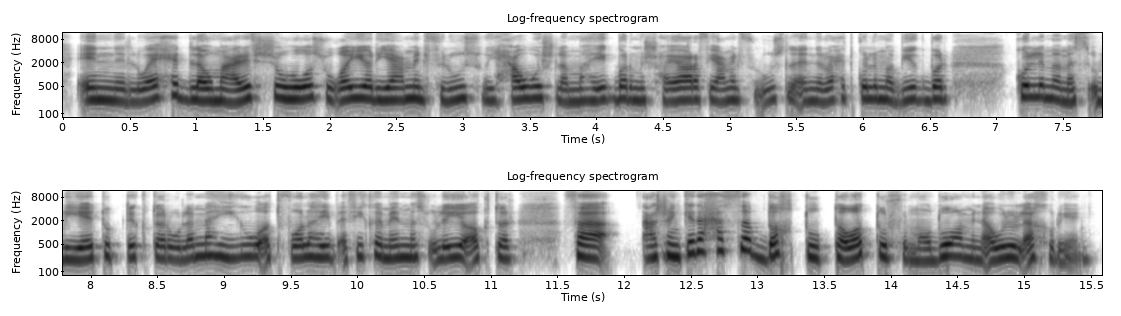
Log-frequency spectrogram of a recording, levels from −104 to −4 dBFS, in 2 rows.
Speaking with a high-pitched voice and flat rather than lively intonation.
Yes: high, 230 Hz; narrow, 2.1 semitones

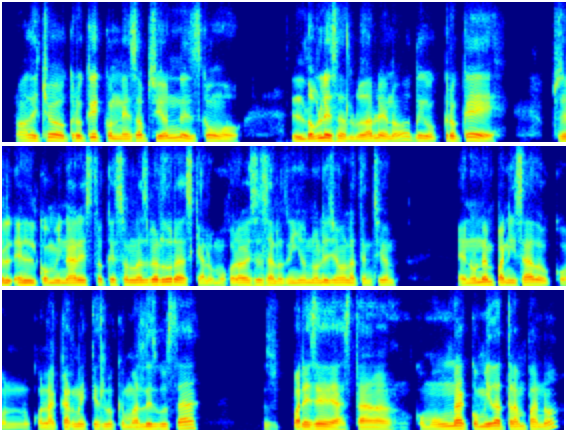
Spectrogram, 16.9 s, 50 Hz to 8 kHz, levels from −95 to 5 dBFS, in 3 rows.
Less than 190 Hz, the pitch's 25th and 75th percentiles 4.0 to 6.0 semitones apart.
No: low, 135 Hz; average, 2.7 semitones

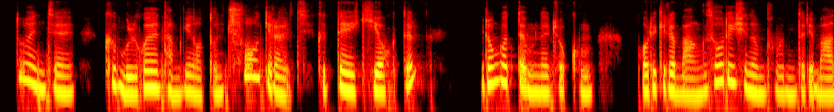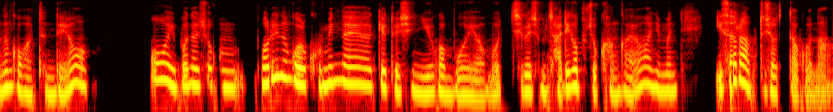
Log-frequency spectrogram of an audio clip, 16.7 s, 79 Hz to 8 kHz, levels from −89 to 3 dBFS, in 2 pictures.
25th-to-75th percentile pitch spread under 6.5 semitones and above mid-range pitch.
Yes: average, 5.2 semitones; high, 195 Hz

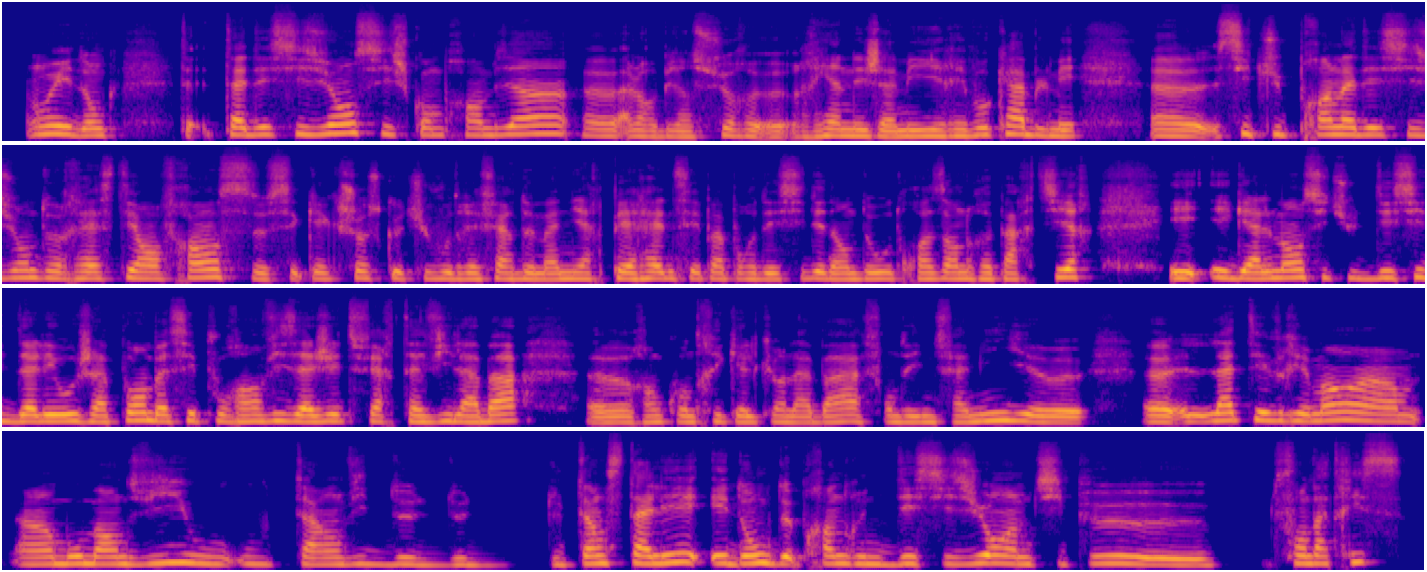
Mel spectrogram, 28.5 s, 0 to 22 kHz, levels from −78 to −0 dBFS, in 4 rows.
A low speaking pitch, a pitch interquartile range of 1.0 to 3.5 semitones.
No: high, 190 Hz; average, 3.1 semitones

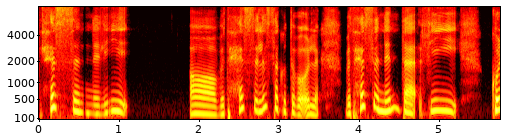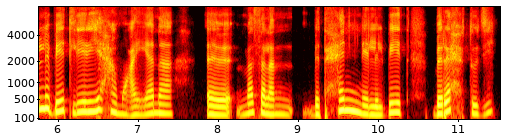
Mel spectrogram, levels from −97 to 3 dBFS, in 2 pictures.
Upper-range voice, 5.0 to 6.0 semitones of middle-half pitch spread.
Yes: high, 205 Hz; wide, 5.5 semitones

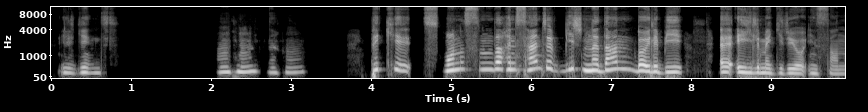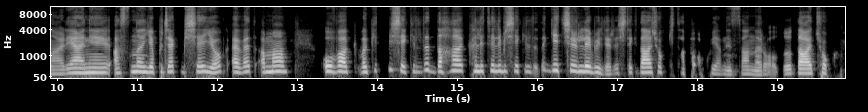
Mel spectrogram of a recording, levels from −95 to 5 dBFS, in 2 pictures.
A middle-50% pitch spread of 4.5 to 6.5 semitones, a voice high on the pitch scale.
Yes: average, 5.2 semitones; high, 210 Hz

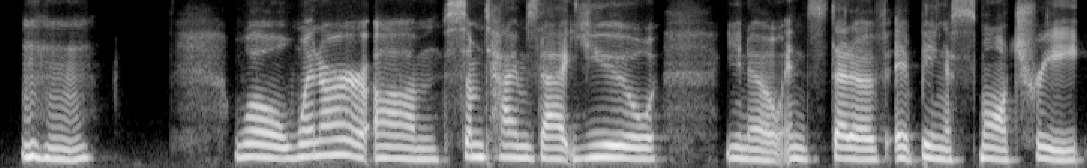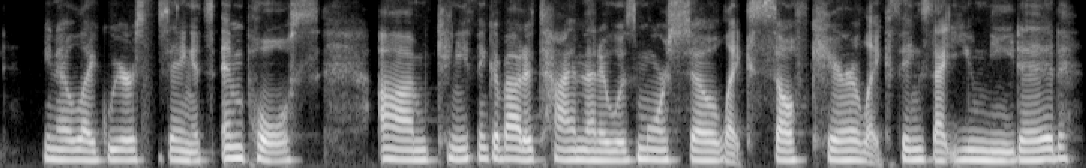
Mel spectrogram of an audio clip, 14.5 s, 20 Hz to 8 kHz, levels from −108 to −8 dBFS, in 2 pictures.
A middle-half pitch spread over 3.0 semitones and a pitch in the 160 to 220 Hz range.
No: average, 2.7 semitones; medium, 185 Hz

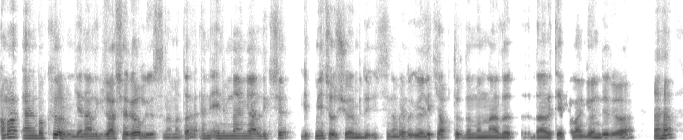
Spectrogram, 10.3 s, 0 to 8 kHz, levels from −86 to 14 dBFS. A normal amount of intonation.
No: wide, 6.3 semitones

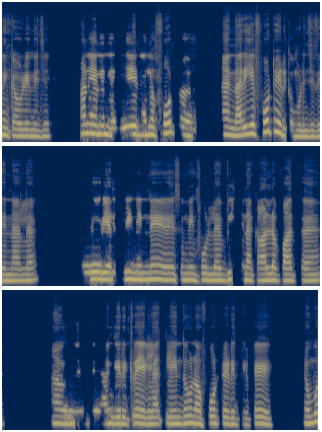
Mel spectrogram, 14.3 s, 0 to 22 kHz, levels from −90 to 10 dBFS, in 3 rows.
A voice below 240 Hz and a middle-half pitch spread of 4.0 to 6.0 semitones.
No: high, 190 Hz; narrow, 2.4 semitones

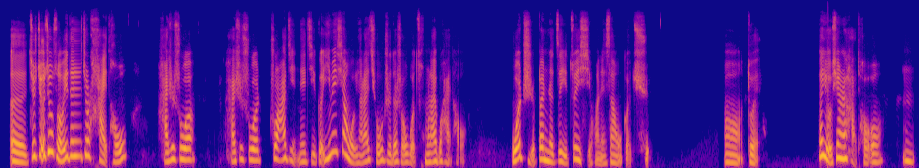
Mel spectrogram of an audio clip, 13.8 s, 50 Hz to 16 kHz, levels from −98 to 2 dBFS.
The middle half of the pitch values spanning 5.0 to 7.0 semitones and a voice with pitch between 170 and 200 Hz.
No: wide, 5.6 semitones; high, 215 Hz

